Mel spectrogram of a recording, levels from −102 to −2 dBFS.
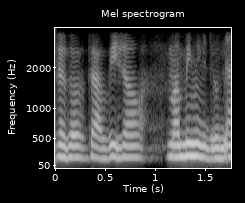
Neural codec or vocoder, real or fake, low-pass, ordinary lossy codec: codec, 16 kHz in and 24 kHz out, 0.4 kbps, LongCat-Audio-Codec, four codebook decoder; fake; 3.6 kHz; none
